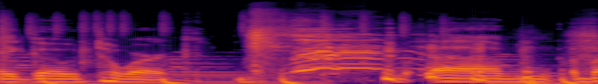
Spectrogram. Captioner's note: laughs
